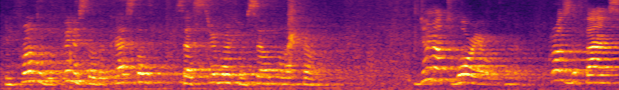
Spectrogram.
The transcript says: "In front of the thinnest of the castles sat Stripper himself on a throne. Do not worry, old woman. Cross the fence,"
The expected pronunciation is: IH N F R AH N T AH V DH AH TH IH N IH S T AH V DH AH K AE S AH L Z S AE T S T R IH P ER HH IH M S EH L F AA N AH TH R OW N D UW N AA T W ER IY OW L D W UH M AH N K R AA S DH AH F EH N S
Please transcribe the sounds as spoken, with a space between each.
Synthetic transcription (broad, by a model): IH N F R AH N T AH V DH AH F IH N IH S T AH V DH AH K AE S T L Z S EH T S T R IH B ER HH IH M S EH L F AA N AH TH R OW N D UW N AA T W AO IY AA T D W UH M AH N K R AA S DH AH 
